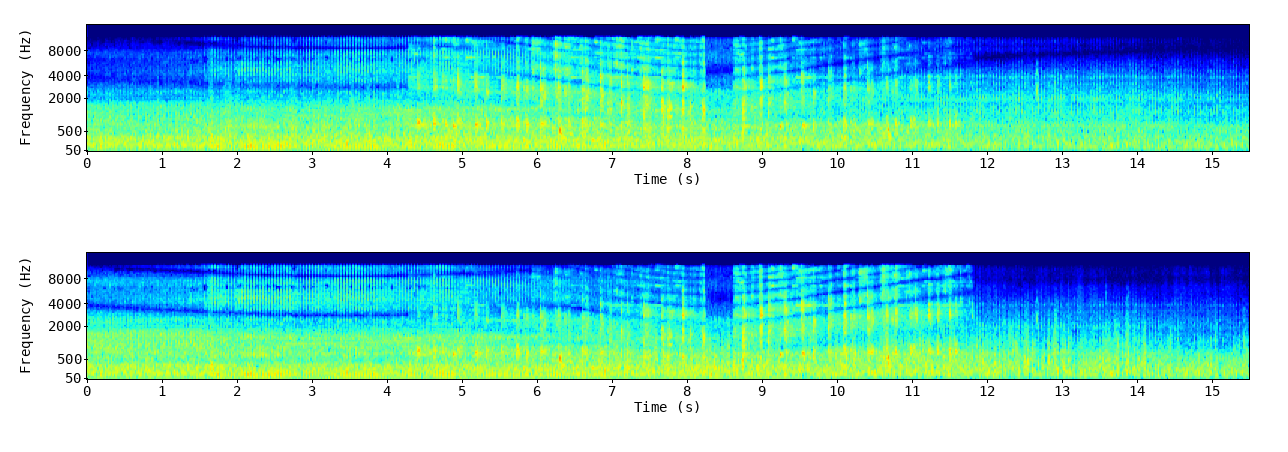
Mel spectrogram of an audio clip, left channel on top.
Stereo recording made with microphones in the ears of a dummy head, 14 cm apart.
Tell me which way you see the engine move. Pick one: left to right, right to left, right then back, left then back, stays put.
right to left.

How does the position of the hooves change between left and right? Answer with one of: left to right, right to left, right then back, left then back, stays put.
left to right.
